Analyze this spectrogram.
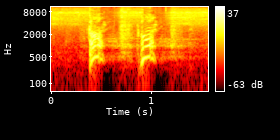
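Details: Two short, sharp barks about half a second apart from a male full-bred Collie, a pet jumping on command during a counted training session at home.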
